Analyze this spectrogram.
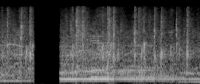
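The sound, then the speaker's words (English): Audience applause and cheering at a reggae concert, dense crowd clapping over a sustained musical tone, broken by a brief dropout to silence near the start before the noise resumes at full level. “A big round of applause for the now generation.”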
